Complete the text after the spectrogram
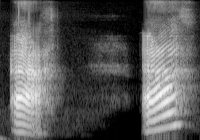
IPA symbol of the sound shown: æ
